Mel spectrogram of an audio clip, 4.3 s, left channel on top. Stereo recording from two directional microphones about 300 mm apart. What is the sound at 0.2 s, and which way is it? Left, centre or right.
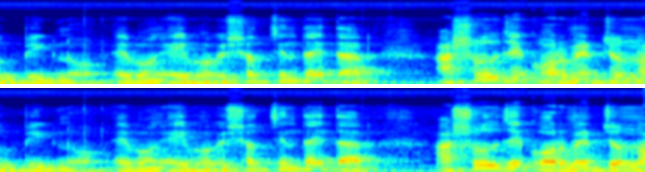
A man's voice, centre.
